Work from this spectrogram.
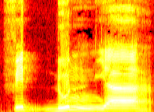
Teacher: Ini huruf nun sukun berjumpa dengan huruf ya dalam satu kata, maka namanya izhar mutlak, bukan idgham bi gunnah. Karena dia izhar maka dibaca jelas, tidak berdengung. Jadi dibaca jelas, huruf nunnya dibaca jelas.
